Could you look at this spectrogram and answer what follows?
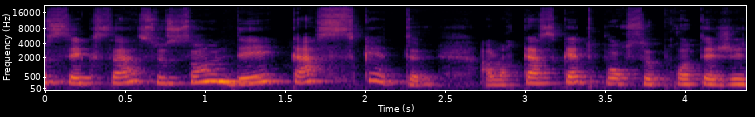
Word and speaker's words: casquettes: à quatre casquettes alors ici j'ai la lettre e s ici on l'a bien prononcé leur s casquette mais à la fin c'est le pluriel est ce du pluriel on l'a pas prononcée alors je passe à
